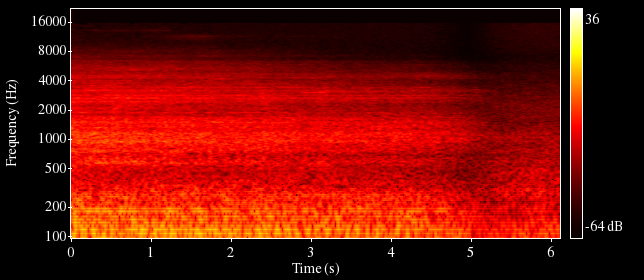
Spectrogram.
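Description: A ballast train of hopper wagons hauled by Alco diesel locomotives moving away: a steady low rumble and engine drone that fades, then drops to a faint background about five seconds in.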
